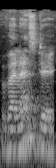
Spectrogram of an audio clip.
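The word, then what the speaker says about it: Wednesday: Friends, कुछ ऐसे words हैं जहां पर डी साइलेंट होता है, जैसे हैंडकरचीफ हैंडसम वेनेसडे और ग्रैंडसन।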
